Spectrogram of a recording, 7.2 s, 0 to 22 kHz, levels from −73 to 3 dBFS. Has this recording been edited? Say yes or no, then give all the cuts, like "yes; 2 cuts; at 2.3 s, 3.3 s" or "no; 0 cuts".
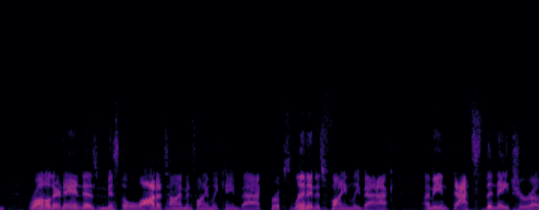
no; 0 cuts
